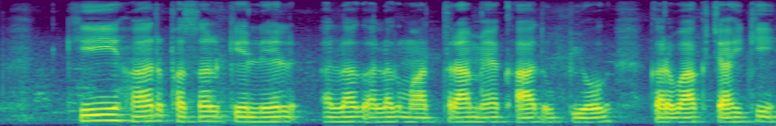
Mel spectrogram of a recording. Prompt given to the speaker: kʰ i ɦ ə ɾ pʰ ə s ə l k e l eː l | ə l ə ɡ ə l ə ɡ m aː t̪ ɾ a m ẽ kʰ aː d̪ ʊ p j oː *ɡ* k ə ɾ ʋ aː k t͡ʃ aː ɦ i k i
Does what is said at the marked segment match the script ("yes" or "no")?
yes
